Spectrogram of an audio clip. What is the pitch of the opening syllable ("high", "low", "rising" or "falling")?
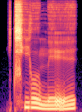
falling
